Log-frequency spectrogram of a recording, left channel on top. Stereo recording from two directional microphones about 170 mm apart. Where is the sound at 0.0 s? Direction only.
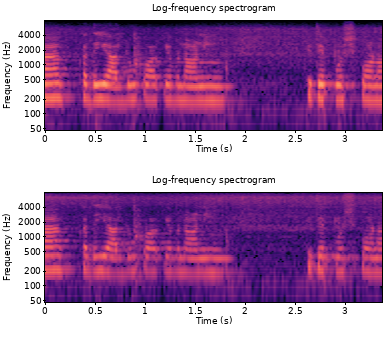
30° left (ahead or behind).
